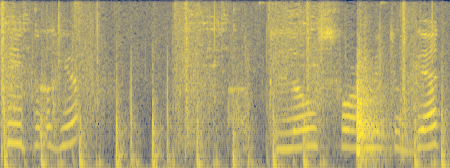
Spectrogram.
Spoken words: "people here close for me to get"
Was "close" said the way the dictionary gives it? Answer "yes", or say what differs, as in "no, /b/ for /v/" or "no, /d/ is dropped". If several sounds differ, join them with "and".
yes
